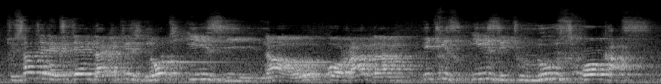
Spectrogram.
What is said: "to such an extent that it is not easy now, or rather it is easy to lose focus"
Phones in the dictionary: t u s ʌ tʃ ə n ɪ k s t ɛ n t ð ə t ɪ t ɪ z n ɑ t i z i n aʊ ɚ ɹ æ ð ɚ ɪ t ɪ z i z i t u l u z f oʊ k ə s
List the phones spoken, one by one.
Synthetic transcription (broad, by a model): t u s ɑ tʃ ə n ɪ k s t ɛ n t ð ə t ɪ t ɪ z n ɑ t i z i n aʊ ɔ ɹ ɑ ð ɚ ɪ t ɪ z i z i t u l u z f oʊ k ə s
